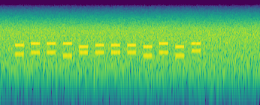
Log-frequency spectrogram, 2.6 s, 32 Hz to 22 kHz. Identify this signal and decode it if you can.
DTMF, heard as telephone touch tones, dialled by machine, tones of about 90 ms, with phone line noise. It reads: 59937888191#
